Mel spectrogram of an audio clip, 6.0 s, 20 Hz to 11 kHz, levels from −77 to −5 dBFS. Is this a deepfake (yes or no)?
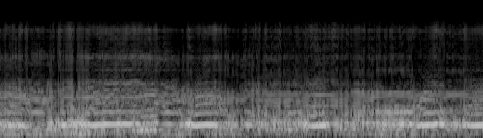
yes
